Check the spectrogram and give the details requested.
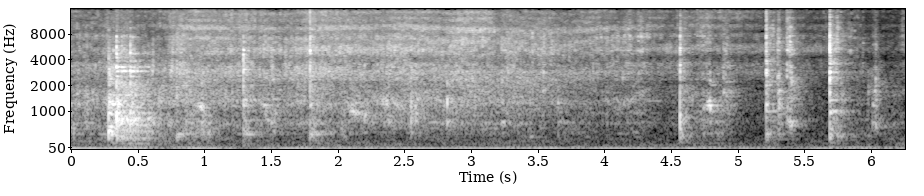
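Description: Tomato purée going into hot ghee and butter in a kadai, with a burst of sizzling just after the start that settles into a steady frying sizzle. In the second half a spoon knocks and scrapes against the kadai several times as the purée is stirred.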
